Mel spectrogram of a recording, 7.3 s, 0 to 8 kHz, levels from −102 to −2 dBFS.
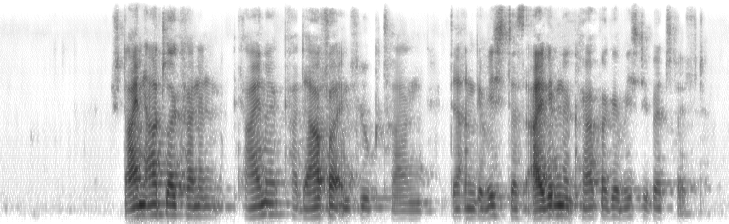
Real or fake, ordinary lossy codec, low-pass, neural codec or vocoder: fake; none; none; codec, 16 kHz, 4 kbps, X-Codec, HuBERT features, trained on balanced general audio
